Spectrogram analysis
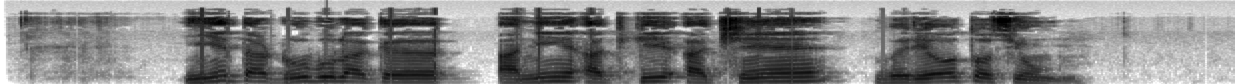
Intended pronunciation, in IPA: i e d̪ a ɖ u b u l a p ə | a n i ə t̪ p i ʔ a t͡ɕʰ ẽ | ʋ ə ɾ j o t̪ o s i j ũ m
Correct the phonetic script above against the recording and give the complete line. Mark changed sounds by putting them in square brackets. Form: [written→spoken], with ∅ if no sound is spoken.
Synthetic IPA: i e [d̪→t̪] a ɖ u b u l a [p→k] ə | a n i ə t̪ [p→k] i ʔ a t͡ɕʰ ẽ | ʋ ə ɾ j o t̪ o s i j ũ m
